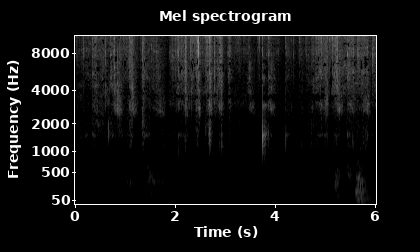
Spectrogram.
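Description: Near silence with a few faint scattered scrapes and ticks of a plastic spoon stirring a thick paste in a small ceramic bowl.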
